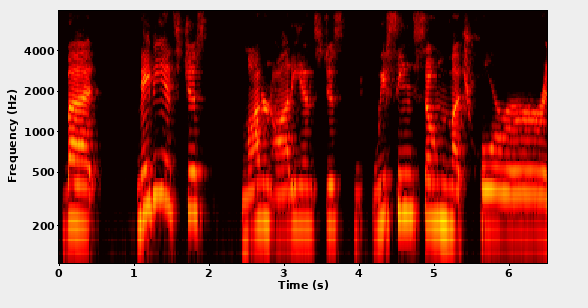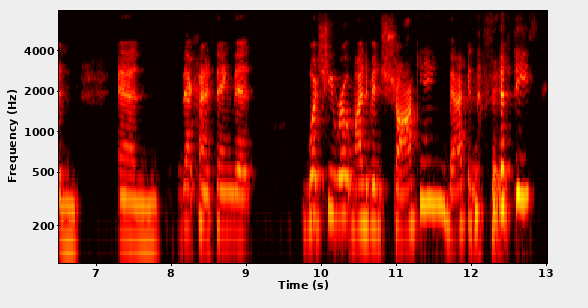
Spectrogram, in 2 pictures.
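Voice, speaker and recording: A woman's voice: medium pitch, slow, pushed and bright. A woman in her sixties co-hosting a podcast in casual, joking chat with a playful, folksy way of talking. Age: 60s. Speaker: podcast co-host.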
